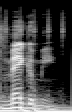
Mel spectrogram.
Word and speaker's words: Megumi: This is Megumi.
